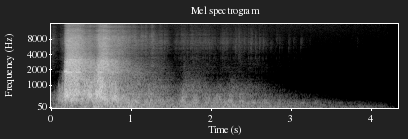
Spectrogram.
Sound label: Metal Large Sheet Oscillating; Sound Spark LLC; Metal Hits, Scrapes and Squeaks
